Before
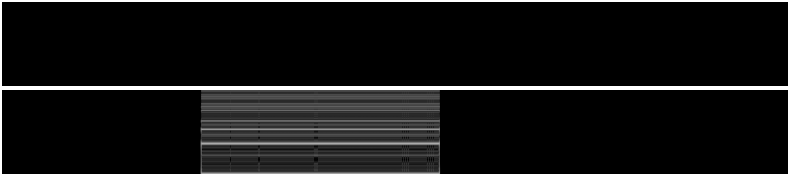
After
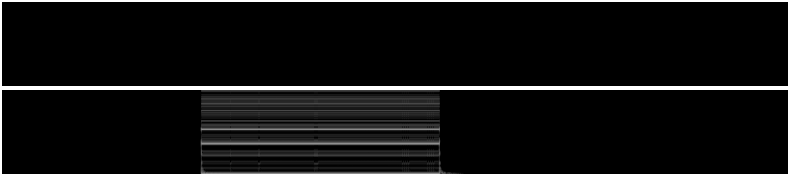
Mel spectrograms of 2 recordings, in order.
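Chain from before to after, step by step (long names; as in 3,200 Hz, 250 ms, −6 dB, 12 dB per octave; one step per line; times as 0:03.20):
EQ curve with evenly spaced ripples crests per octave 1.1, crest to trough 15 dB
level −8 dB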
